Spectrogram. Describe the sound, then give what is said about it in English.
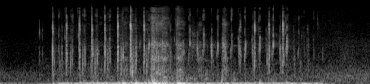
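A marlin flops on the deck of a boat: a rapid, irregular burst of wet slaps and thumps against the hard surface, loud, lasting about three seconds before stopping abruptly. “Here is the sound of the noble marlin on the deck of a boat.”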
